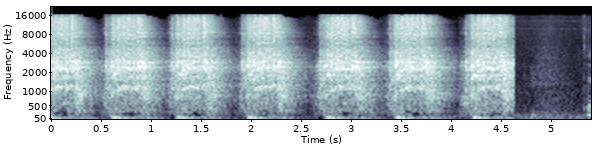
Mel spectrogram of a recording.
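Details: 2005 Yamaha YFZ450 big-bore single, first start after rebuild with fresh oil and battery just hooked up: slow, labored cranking at about one and a half compression heaves per second with no catch; owner says it isn't spinning over fast enough. Cause unconfirmed.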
